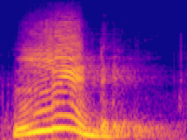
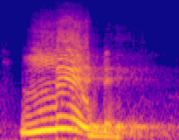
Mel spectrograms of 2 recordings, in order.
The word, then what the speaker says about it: lead: যেমন আর একটা শব্দ আছে লিড, LEAD, লিড, আর একটা LEAD, একই বানান কিন্তু উচ্চারণ আলাদা, অর্থ আলাদা। যেমন লিড মানে পরিচালনা করা, আর একটা উচ্চারণ হবে লেড, লেড মানে এক ধরনের সীসা, একটা মেটাল পদার্থ।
